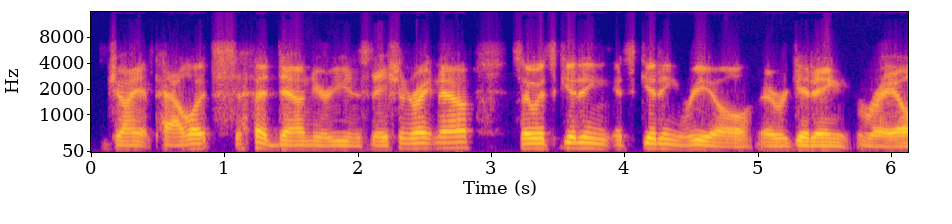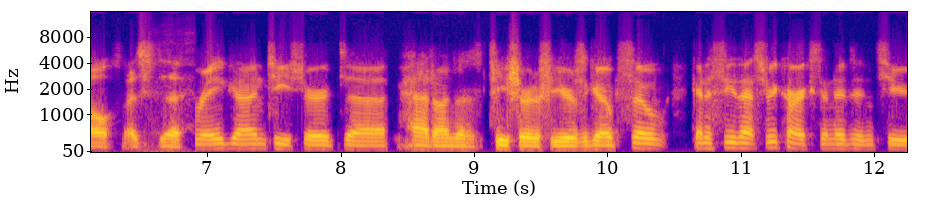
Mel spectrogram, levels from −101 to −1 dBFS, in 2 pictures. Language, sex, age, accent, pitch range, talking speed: English, male, 20-39, American, 105-120 Hz, 200 wpm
